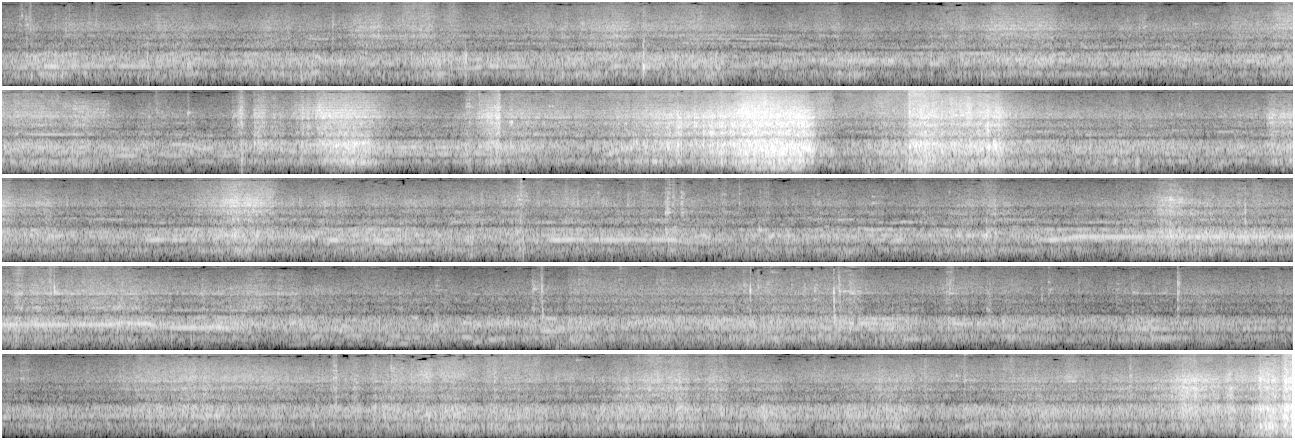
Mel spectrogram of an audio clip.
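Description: Skiing or snowboarding equipment sliding and scraping over groomed snow while moving downhill. The scraping swells to its loudest about ten seconds in.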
